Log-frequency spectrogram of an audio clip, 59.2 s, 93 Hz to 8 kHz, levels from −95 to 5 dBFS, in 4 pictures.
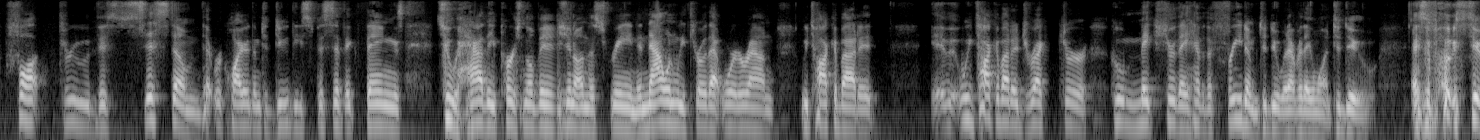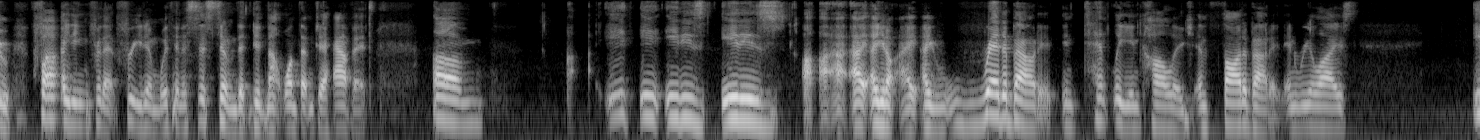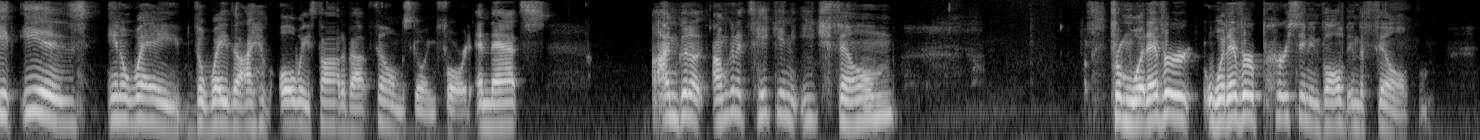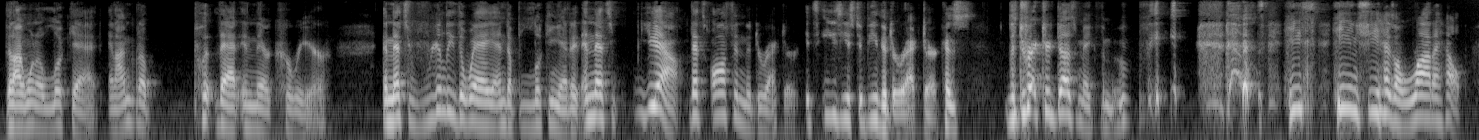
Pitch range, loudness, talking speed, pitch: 140-185 Hz, -22 LUFS, 190 wpm, 155 Hz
